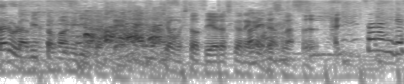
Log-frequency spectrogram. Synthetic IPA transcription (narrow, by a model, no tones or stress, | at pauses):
aɾɯ̟ɾabʲit̪ːo̞ɸamʲiɾʲiːt̪o̞ɕi̥t̪e̞akʲoːmo̞çi̥t̪o̞t͡sɨjo̞ɾo̞ɕi̥kɯo̞neɡiit̪aɕima̰sɨ̰hai | saɾaɲ̟id̪e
